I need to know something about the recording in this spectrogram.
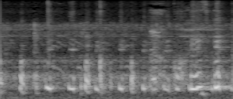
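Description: People laughing: a rapid run of short ha-ha pulses, several a second.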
